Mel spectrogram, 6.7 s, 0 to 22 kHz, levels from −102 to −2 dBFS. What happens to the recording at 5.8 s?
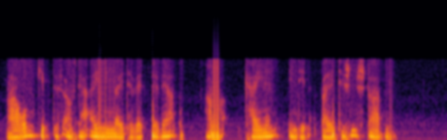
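At 5.84 s the call path drops audio packets, and from then until 5.88 s the receiver fills the 40 ms gap by replaying the last packet it got, which fits two lost 20 ms packets. This packet loss with last packet repeated produces a brief 50 Hz buzz, heard as a short robotic stutter within the telephone-band G.711 sound.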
